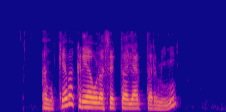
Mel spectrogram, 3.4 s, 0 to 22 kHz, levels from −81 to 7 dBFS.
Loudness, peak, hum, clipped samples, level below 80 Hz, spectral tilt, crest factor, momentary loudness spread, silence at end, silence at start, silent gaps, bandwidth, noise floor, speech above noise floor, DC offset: -22 LUFS; -6 dBFS; none; under 0.1%; -66 dBFS; -7.5 dB/octave; 18 dB; 13 LU; 0.75 s; 0.65 s; none; 7.2 kHz; -74 dBFS; 53 dB; under 0.1%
